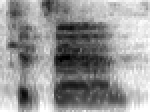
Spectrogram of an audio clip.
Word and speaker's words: Catan: You played, I'm going to mispronounce it. Catan? Yeah, Catan.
